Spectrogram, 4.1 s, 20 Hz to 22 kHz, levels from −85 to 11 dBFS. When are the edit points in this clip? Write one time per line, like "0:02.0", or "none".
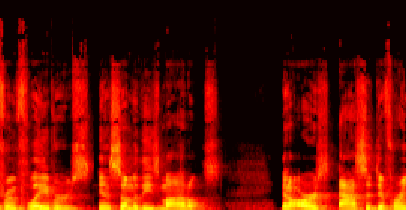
none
